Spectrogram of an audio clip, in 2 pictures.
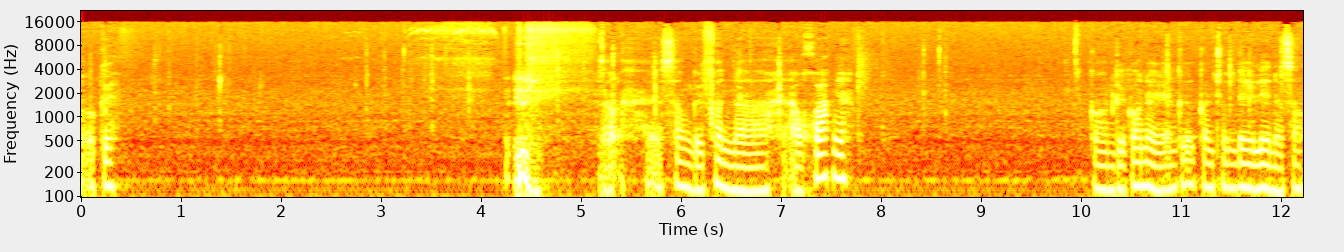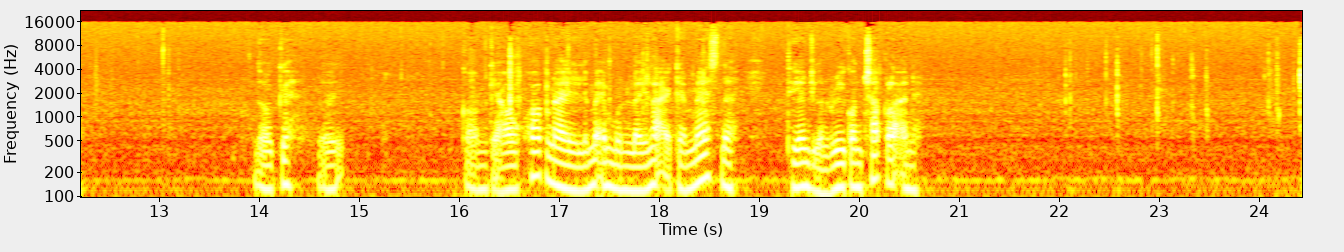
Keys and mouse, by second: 1.5 ctrl+right click, 1.9-3.3 drag, 3.3 alt+click, 3.6 ctrl+right click, 4.1 ctrl+click, 5.0 alt+click, 5.4 ctrl+right click, 6.3 alt+click, 6.6 ctrl+right click, 8.0-9.9 drag, 10.8 ctrl+d, 11.9 click, 12.8-15.5 drag, 16.3 ctrl+right click, 16.7 ctrl+click, 17.1 click, 17.9 shift+f, 19.7 click, 23.3 shift+f.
